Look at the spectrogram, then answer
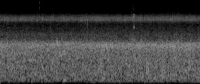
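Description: Cold, clear water flowing out of a mountain cave, a constant close rushing wash with no breaks.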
